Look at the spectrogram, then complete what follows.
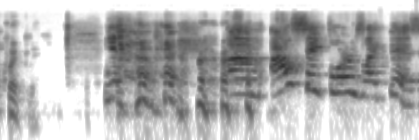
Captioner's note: both laughing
